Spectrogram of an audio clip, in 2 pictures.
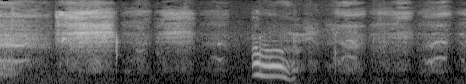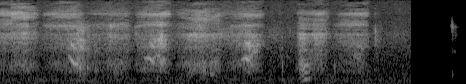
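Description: Rapid, labored infant breathing with harsh, high-pitched noisy sounds on the breaths, including a squeaking tone: stridor from a narrowed upper airway.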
